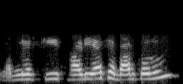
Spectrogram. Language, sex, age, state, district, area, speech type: Bengali, female, 60+, West Bengal, Purba Medinipur, rural, conversation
